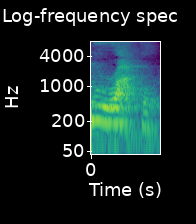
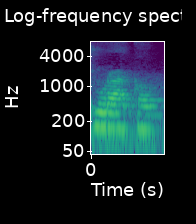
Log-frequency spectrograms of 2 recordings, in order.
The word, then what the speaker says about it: Morocco: I am from Morocco. مش موراكو هو المغرب.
